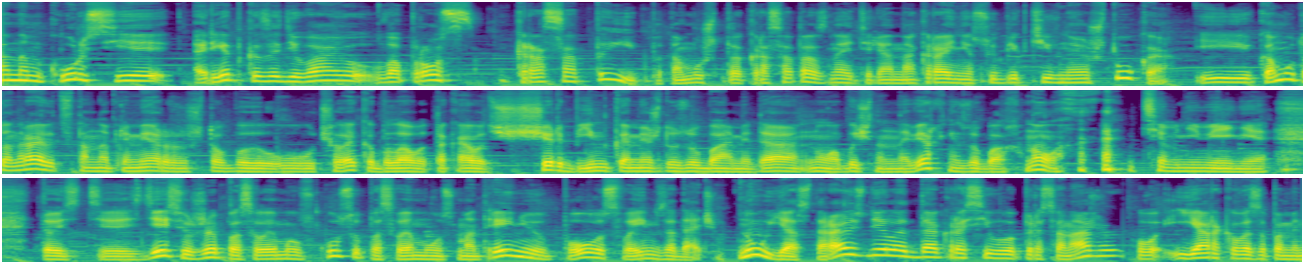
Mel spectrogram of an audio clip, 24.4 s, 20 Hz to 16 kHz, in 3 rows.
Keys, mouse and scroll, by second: 0.2 g, 2.5-2.8 scroll down 2, 2.8 shift+middle click, 3.2-3.6 scroll up 1, 3.6 click, 4.4 middle click, 5.0 g, 7.3 shift+middle click, 7.3 scroll down 2, 7.9 scroll down 1, 8.3 shift+middle click, 8.6 middle click, 9.2-9.6 scroll up 2, 9.6 click, 10.3 middle click, 11.0 g, 12.8-13.3 scroll down 1, 13.6 scroll up 1, 13.9 shift+middle click, 14.4 middle click, 15.5 shift+middle click, 16.2-16.8 scroll up 1, 16.8 click, 17.5 middle click, 18.0 g, 19.6 click, 20.1 g, 21.0 scroll down 1, 21.3 shift+middle click, 21.6 middle click, 22.1 shift+middle click, 22.5 scroll up 2, 22.8 middle click, 23.9 click.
